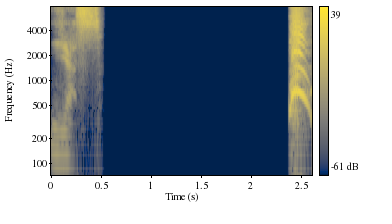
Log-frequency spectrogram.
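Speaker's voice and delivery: fired-up, very loud, high-pitched excited cheering yell. Hearing a played touchdown call, the host lets out an excited yell into the mic. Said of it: "I didn't mean to yell in the mic".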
